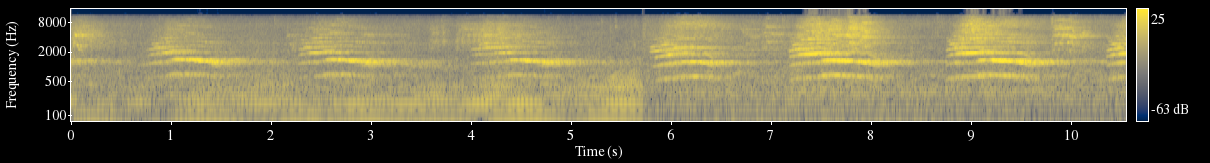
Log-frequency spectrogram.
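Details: Series of strident, nasal peafowl wails, each rising then falling and repeated about every second or two. A low steady droning tone sits underneath during the first half.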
